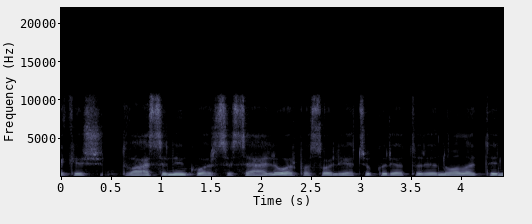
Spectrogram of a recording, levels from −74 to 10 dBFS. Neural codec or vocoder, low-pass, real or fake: none; 10.8 kHz; real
